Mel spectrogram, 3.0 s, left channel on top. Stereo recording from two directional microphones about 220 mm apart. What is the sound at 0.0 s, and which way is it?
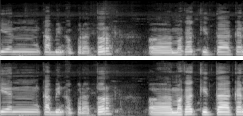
Speech, 50° right (ahead or behind).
